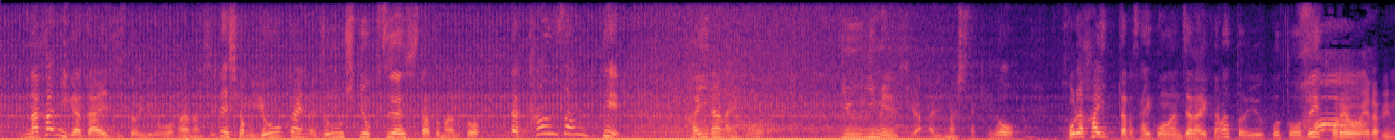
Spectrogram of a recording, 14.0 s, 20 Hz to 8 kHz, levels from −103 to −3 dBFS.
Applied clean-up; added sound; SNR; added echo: none; Motor vehicle (road); -5 dB; none.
